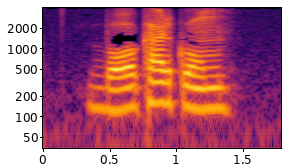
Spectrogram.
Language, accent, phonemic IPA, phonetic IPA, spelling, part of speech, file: Armenian, Eastern Armenian, /boʁokʰɑɾˈkum/, [boʁokʰɑɾkúm], բողոքարկում, noun, Hy-բողոքարկում.ogg
- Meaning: appeal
